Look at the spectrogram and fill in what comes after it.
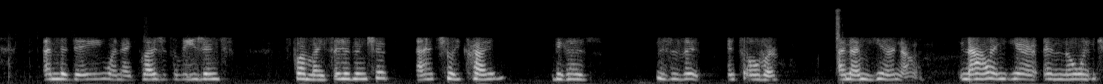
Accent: Pakistan; I'm from Pakistan.

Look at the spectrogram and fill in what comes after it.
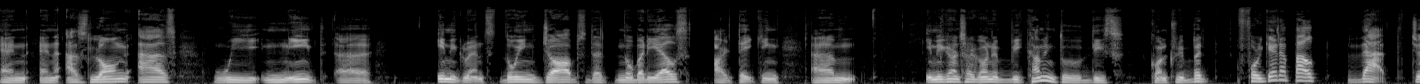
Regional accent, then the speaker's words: United States; I am an American, but I can also tell you that I am a gay man

